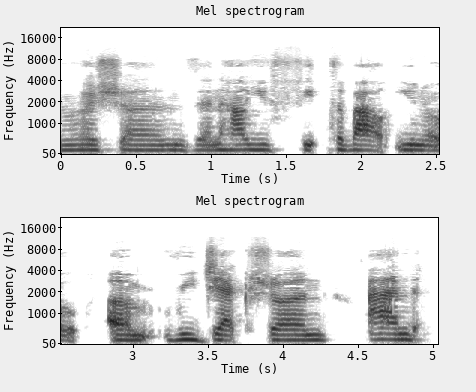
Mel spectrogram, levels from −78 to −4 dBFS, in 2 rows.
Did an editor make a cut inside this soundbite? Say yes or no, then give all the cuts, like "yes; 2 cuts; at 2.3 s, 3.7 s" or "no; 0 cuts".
yes; 2 cuts; at 1.8 s, 2.7 s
